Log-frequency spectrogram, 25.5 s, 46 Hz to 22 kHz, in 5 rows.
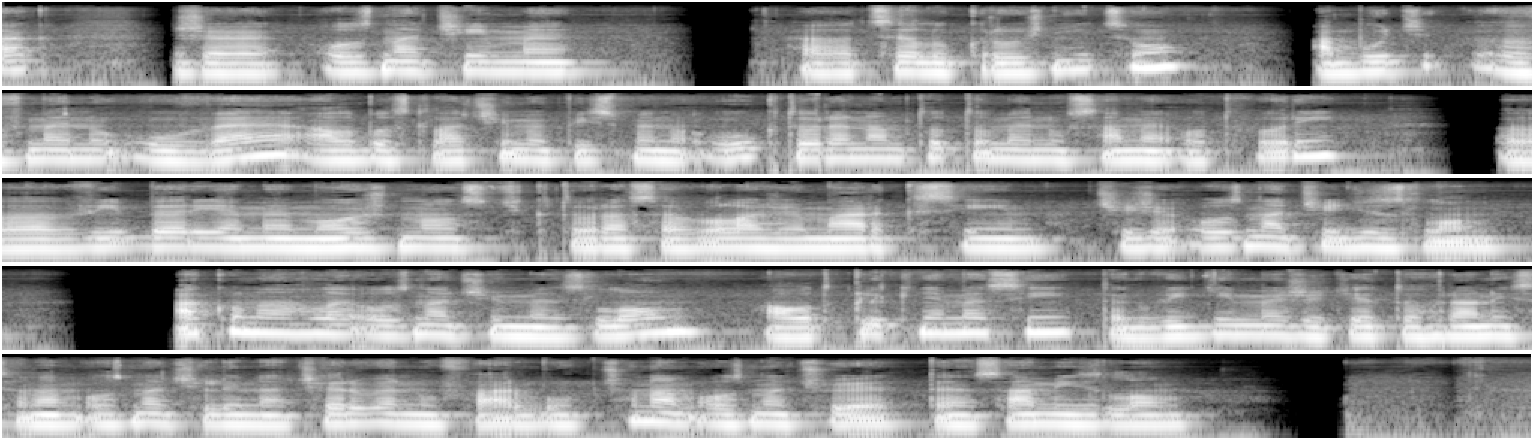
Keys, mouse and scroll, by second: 2.0 Tab, 2.8-7.5 middle drag, 7.5 alt+click, 14.8 click, 17.8-18.8 middle drag, 18.8-20.8 scroll up 4, 20.8 alt+click, 23.9 u.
